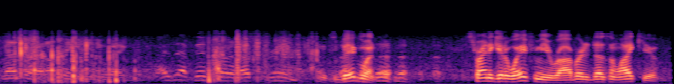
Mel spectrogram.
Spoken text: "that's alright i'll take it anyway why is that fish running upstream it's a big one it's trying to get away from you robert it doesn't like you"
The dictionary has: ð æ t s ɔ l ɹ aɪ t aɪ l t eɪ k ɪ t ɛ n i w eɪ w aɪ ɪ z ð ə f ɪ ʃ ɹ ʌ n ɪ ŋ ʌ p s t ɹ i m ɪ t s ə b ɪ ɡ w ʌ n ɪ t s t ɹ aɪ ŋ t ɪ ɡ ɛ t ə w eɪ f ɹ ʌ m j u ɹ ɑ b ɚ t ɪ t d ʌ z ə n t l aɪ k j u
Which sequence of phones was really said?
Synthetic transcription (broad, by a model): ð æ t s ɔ ɹ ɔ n t eɪ k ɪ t ɛ n i w eɪ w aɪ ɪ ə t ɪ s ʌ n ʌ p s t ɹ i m ɪ t s ə b ɪ ɡ w ʌ n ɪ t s t ɹ aɪ ŋ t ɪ ɡ ɛ t ə w eɪ f ɹ ʌ m j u ɹ ɑ b ɚ t ɪ t d ʌ z ə n t l aɪ k j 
